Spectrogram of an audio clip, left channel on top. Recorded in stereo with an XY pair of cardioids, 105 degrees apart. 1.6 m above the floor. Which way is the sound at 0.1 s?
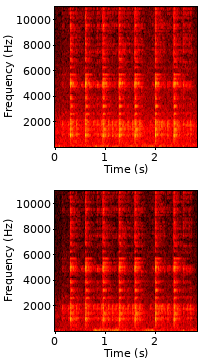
25° left.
